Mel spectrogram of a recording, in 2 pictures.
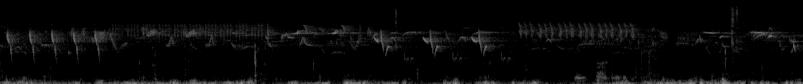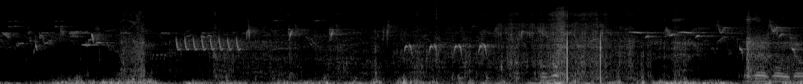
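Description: Wild birds singing and chirping in woodland: many short high chirps and whistles, a rapid trill about ten seconds in and a short series of evenly repeated notes soon after, over a low outdoor rumble.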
